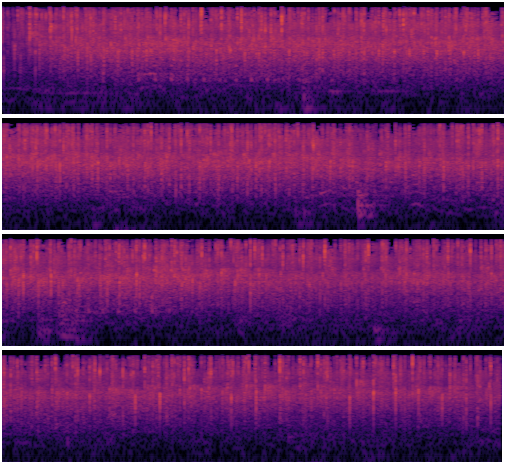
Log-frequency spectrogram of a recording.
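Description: An audience applauding. The applause breaks out all at once, goes on steadily and thins a little over the last several seconds.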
